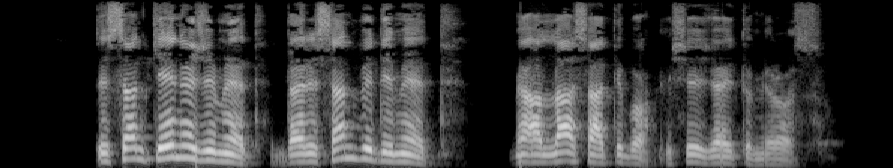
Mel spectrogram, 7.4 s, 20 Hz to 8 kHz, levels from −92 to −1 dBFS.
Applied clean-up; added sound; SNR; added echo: neural mask model Resemble Enhance denoiser.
